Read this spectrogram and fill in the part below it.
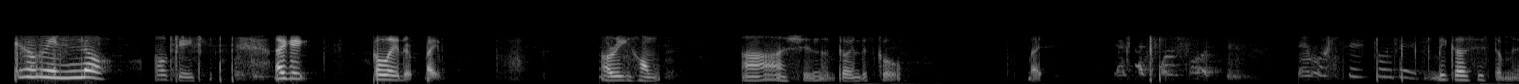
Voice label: wish me happy birthday voice message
